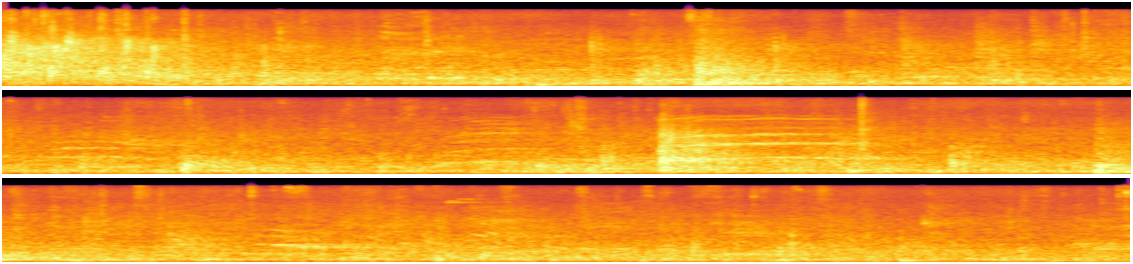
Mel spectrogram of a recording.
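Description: A crowd of adults chatters quietly in a large echoing hall.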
